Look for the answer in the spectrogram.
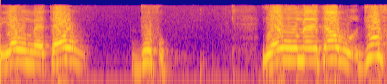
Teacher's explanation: يبقى التاء مرققة وبعدها الراء بفخمة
